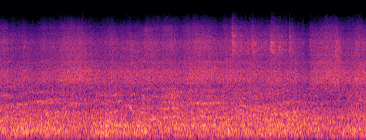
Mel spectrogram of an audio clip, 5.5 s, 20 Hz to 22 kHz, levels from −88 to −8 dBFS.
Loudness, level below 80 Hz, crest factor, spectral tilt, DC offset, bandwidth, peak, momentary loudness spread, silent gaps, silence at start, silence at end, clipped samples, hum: -25 LUFS; -50 dBFS; 12 dB; -3.5 dB/octave; under 0.1%; 16 kHz; -12 dBFS; 2 LU; none; 0 s; 0 s; under 0.1%; none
